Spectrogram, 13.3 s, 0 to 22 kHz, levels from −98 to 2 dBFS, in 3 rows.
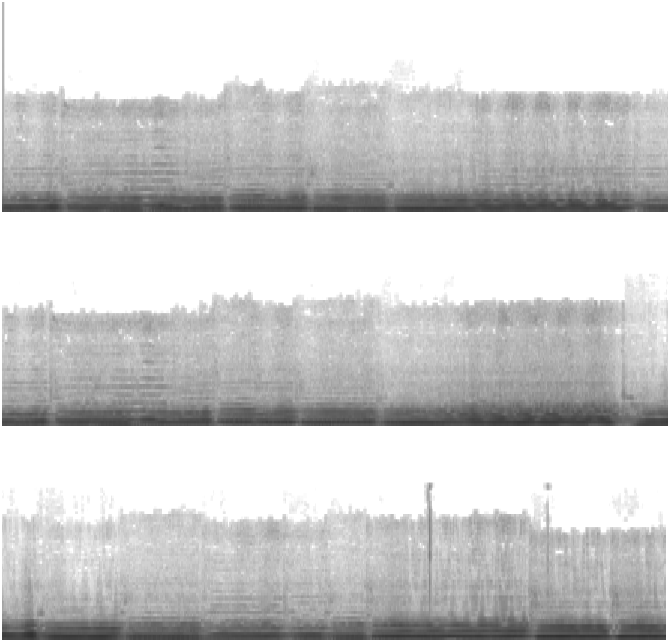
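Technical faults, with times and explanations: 11.72 s and 12.51 s, bit error spike: Two isolated ticks. A flipped bit makes the sample value jump by a power of two, then snap back. The first spans three samples at about -16 dBFS. The second is one sample at about -22 dBFS. Each is a broadband click unrelated to the audio.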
